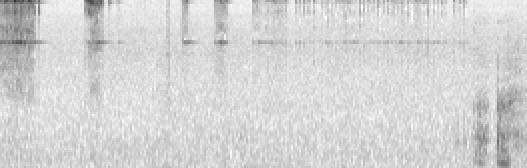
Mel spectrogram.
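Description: A fishing reel clicks and whirs as it is wound in.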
